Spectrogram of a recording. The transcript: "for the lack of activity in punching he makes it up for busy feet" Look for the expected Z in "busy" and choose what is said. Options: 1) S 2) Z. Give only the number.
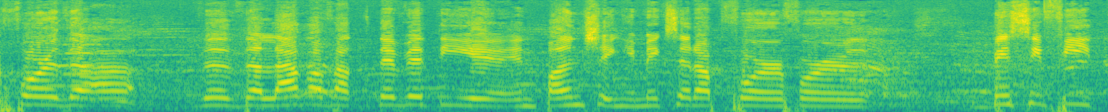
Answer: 1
